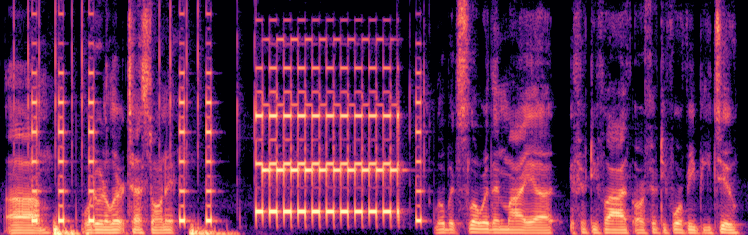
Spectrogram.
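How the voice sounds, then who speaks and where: An American man giving a casual show-and-tell as a hobby video host, halting and correcting himself as he goes, recorded in a room at home. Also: low-pitched, little pitch movement, loud music behind the voice. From United States. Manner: halting, pausing mid-sentence, self-correcting. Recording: clearly noisy amateur home recording with clicks.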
